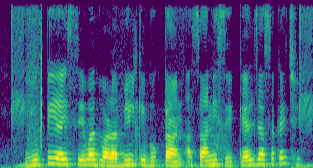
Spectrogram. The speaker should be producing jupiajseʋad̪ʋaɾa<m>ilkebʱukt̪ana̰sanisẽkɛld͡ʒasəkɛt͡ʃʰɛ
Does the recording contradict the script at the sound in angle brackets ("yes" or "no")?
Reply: yes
